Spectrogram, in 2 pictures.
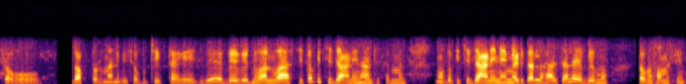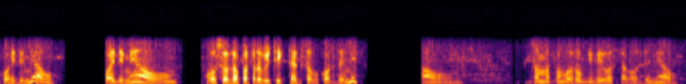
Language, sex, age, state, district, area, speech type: Odia, female, 60+, Odisha, Jharsuguda, rural, conversation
